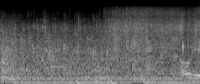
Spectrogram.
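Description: French fries and chicken bubbling and sizzling in a commercial deep fryer, a steady hiss of frying oil, with the baskets sitting deep in a vat well filled with grease.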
